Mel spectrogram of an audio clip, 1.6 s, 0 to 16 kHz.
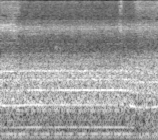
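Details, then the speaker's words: Komatsu GD511A grader, low-power complaint, hydraulic pressure re-set from about 10 MPa: engine idling, no throttle, lift plate held on relief, constant hiss and faint whine; relief reads about 2250 PSI (15 MPa), holding normally. "itu reliefnya sekitar 2250 ya teman-teman ya, atau 15 MPa ya teman-teman ya."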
